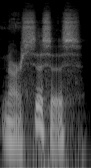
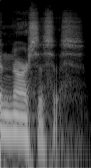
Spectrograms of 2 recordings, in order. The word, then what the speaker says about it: Narcissus: go back a second, because Narcissus, that amazingly vain, self-interested figure in Greek mythology, deserves proper pronunciation. I'll go again. Why, my dear Basil, he is a narcissist. I keep wanting, you know what it is? I keep wanting to say he's a narcissist.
